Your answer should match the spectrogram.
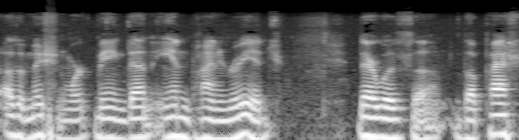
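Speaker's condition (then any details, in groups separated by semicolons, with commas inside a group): Parkinson's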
